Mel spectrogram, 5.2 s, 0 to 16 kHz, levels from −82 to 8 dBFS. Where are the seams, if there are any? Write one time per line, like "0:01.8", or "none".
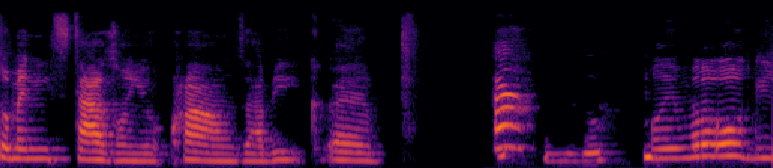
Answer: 0:03.1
